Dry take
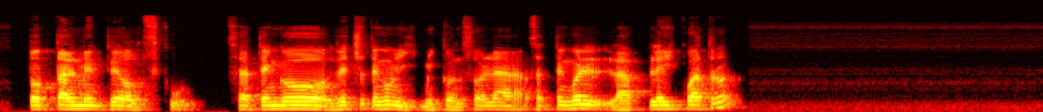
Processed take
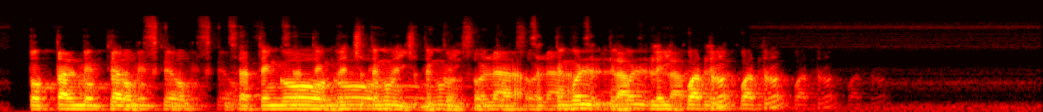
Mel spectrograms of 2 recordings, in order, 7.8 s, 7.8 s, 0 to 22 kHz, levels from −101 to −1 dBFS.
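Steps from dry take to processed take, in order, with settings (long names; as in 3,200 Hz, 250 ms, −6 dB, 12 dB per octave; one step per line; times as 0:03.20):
graphic EQ with 15 bands 400 Hz −10 dB, 1,000 Hz +5 dB, 2,500 Hz −7 dB
treble cut that deepens with the level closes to 1,500 Hz, closed at −21.5 dBFS
repeating echo 400 ms, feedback 15%, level −5.5 dB
level −2.5 dB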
